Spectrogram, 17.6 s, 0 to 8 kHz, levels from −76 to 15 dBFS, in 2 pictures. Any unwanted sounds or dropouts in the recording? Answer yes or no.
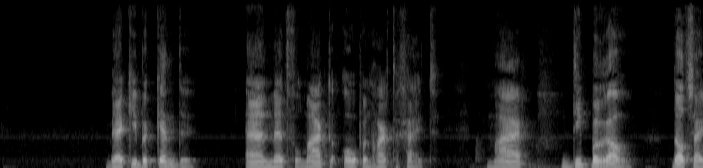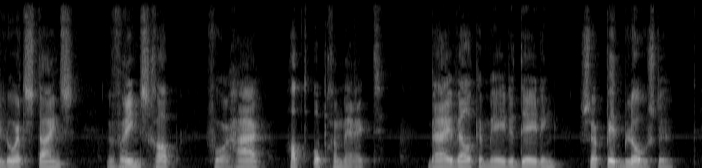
no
